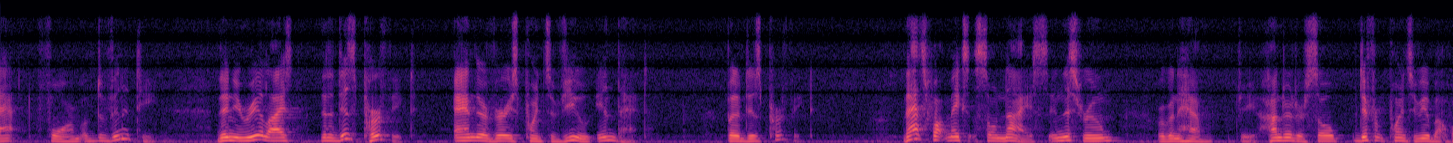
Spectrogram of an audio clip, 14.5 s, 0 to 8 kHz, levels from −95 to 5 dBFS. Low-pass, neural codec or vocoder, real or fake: 7.2 kHz; none; real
